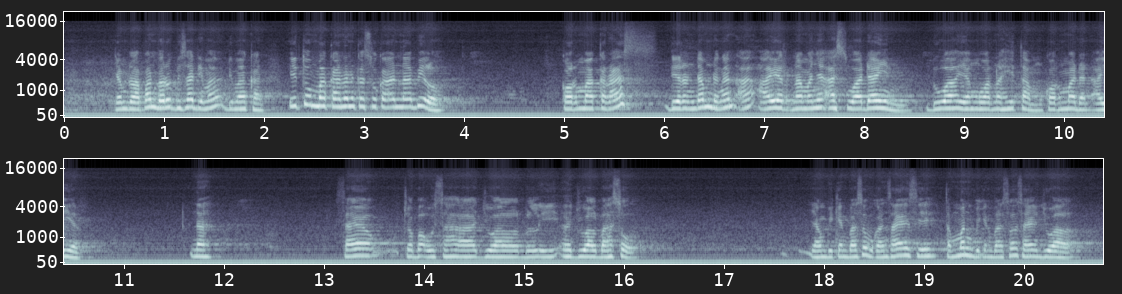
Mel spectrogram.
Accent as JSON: {"language": "Indonesian", "region": "Aceh", "country": "Indonesia", "said": "kulkas pertama ada di rumah saya di Aceh itu, saya dari Aceh, itu pas saya di Mesir."}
